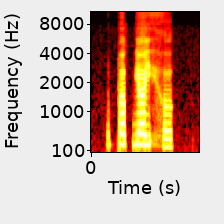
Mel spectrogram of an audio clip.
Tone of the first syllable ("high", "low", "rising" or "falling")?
high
